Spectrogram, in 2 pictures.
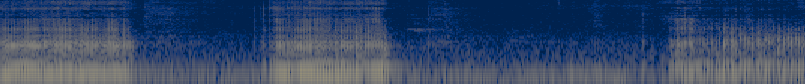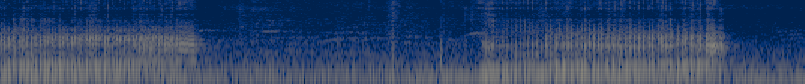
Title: pug snoring sound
